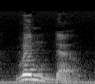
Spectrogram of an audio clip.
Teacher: Since this is a noun, that's why we have to pronounce this word as window. So win is a stressed one, do is unstressed one.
